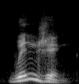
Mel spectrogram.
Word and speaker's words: whinging: So like it's like whining, but with a G in it.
